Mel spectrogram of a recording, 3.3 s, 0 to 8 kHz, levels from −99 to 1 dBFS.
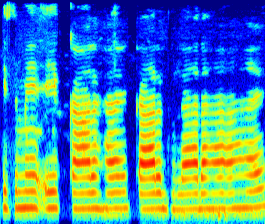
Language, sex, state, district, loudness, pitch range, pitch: Hindi, female, Bihar, Purnia, -18 LUFS, 210-220 Hz, 210 Hz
